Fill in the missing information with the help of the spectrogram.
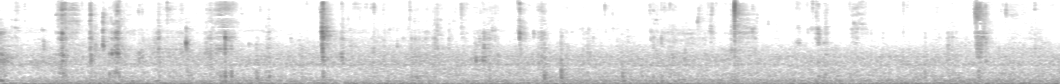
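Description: Close-up mouth sounds of chewing a bite of Thai cucumber salad (tam taeng): soft wet smacks and scattered short clicks, with a few sharper clicks about three and seven seconds in and again near the end.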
